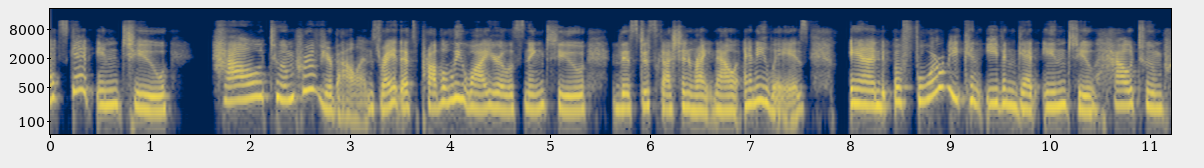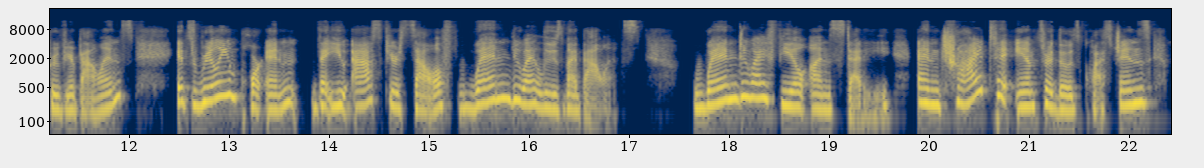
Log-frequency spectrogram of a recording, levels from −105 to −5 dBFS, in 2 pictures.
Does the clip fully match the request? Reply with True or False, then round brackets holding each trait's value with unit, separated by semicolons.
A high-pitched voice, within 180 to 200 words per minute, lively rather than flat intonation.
False (220 Hz; 150 wpm; 5.8 semitones)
